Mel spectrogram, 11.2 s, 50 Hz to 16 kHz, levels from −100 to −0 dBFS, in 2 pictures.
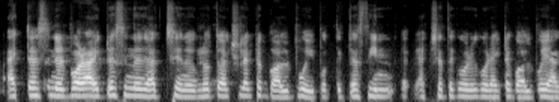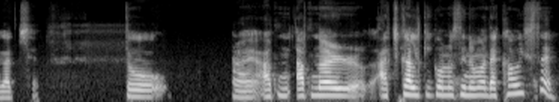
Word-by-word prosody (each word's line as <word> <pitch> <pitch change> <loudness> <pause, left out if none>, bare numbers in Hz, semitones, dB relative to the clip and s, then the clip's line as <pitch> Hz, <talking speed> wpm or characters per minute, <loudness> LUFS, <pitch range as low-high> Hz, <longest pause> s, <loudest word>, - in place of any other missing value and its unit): একটা 230 +2 -2
সিনের 220 -3 +1
পর 225 -1 +9
আরেকটা 215 +2 +3
সিনে 230 -3 -1
যাচ্ছেন, 205 +1 -2
ওগুলো 200 +2 -2
তো - - -2
আসলে 220 +1 -5
একটা 230 +2 -7
গল্পই। 185 +1 0
প্রত্যেকটা 200 0 -7
সিন 205 -3 -2 0.2
এ - - -8 0.2
একসাথে 215 +2 -7
করে 200 -1 -1
করে 200 -1 0
একটা 205 +2 -6
গল্পই 190 +3 -1
আগাচ্ছে। 175 -1 -6 0.9
তো 205 - -1 1.0
আ - - -2 0.3
আপ 200 - -4 0.3
আপনার 235 +1 +5 0.3
আ - - -10 0.2
আজকাল 255 +2 +4
কি 245 - -11
কোন 240 -1 +1
সিনেমা 240 -1 0
দেখা 275 +5 -6
হইছে? 305 +6 -5
215 Hz, 165 wpm, -22 LUFS, 200-235 Hz, 1.0 s, পর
